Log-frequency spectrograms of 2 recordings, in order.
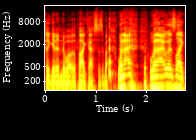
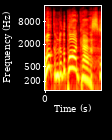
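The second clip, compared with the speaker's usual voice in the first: very high, squeaky cartoon-style voice. On a podcast, showing the voices done for the kids: Mickey Mouse voice. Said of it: "Like I can do Mickey Mouse".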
